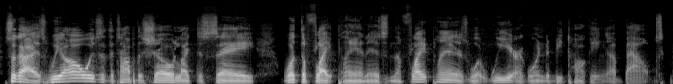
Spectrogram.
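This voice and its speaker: Brisk and playful, this podcast host tells stories with lots of animated repetition in a very deep, slightly raspy voice, keeping the casual conversation loose.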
